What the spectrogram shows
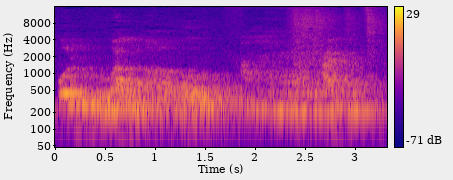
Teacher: Berhenti. Maka huruf dal ini nanti dibaca mantul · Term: huruf qalqalah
